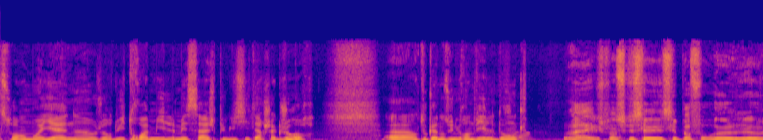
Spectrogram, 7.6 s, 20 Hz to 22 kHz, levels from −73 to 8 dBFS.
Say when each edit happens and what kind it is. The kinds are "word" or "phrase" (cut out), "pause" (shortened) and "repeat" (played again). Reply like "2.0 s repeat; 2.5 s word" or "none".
none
